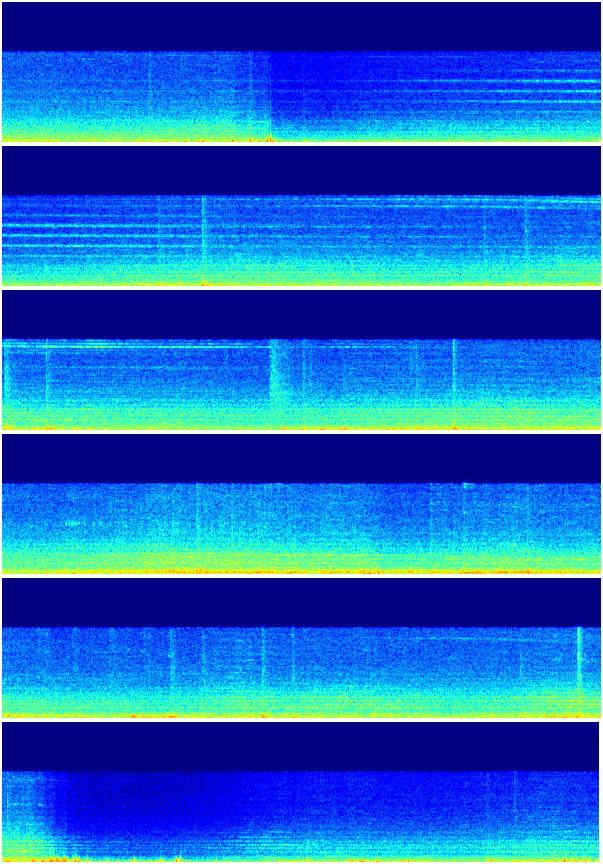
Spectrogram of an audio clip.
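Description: PKP Intercity passenger coaches rolling past, wheels clattering with high squealing tones over the rumble. The sound drops away sharply near the end as the last coach goes by.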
